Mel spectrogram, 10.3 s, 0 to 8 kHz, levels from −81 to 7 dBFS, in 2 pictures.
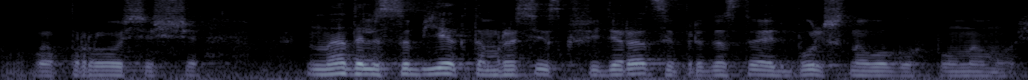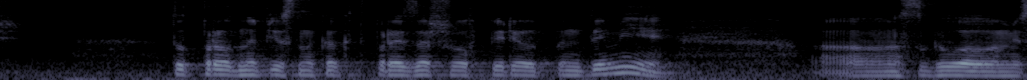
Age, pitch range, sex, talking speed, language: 20-39, 120-145 Hz, male, 130 wpm, Russian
